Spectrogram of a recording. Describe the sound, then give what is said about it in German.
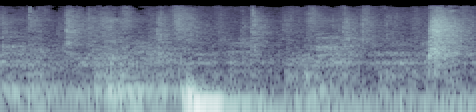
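A dog gives a single short, high-pitched bark near the end, fairly soft against a quiet background with a low thump just before it. No one speaks. “Ja, die hat die bellt voll hoch.”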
